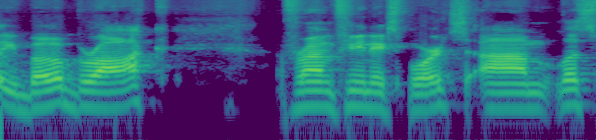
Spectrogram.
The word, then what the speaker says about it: Brack: So, one of the listeners we have who's from the Phoenix area, at least as a Cardinal fan, says it's your last name is pronounced Brock.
